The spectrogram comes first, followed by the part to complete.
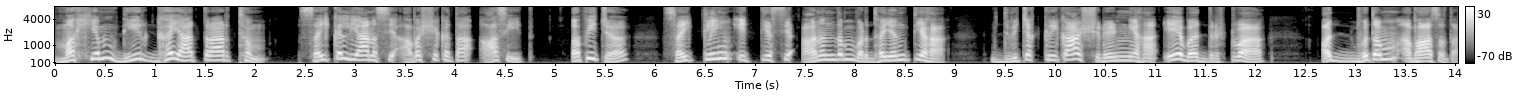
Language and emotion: Sanskrit, happy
